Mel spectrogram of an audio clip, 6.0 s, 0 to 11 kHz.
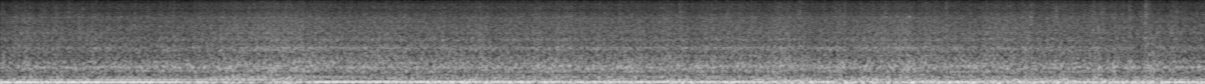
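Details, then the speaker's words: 1977 Holden HX that would only idle high on choke: a deep, uneven note that sags and wants to die, and it can't be revved. The carburetor is suspected, and its plunger arm was reportedly fitted upside down. "As you can see, it runs, but it's um can't really rev it. It's dying out for some reason."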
